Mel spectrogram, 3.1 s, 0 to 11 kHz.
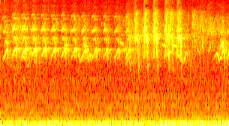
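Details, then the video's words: Bird sounds for relaxation: a quick series of repeated high chirps, several per second, with brighter notes clustering near the end over a constant low background rumble. "10 Minutes of Bird Sounds for Relaxation"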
